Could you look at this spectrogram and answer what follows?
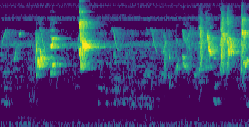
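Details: Varied cucak kombo song: a warbling phrase, then a loud ringing whistle, a drawn-out thin note and a closing flurry of rapid chirps, over a soft low hum.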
